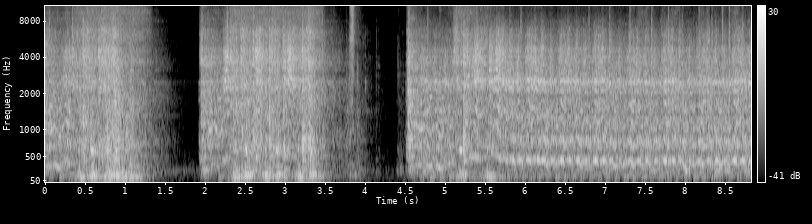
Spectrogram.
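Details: 1977 Pontiac Grand Safari wagon, 301 V8, parked since 1996, fed by pouring fuel into the float bowl with no output from the fuel pump: catches, runs briefly, dies twice, restarts unevenly; carburettor suspected completely plugged.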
